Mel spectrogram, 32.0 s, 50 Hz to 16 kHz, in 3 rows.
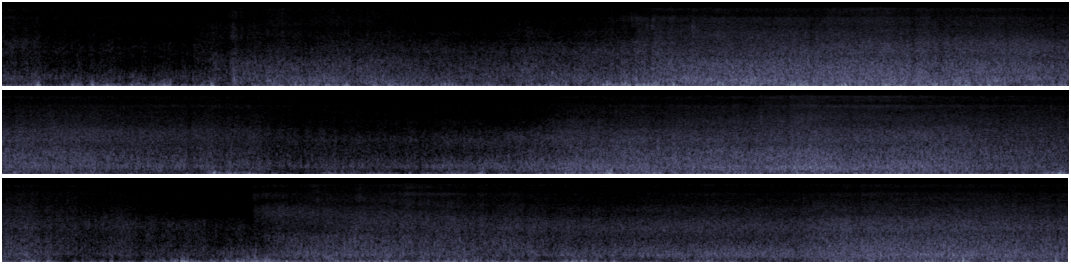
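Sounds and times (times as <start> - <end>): wind rumble on microphone: 0.0 - 32.0
ocean surf washing on shore: 1.8 - 23.0, 23.7 - 32.0.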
